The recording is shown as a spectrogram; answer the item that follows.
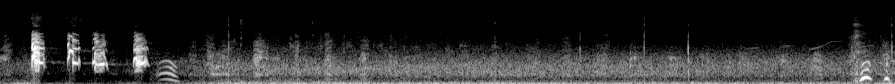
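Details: Border Terrier Nala, nicknamed Noisy Nala, meeting Cocker Spaniels Finlay and Murphy: four quick sharp barks in a burst, then a falling whine, a stretch of quiet rustling, and one more short yelp at the end.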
